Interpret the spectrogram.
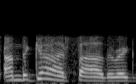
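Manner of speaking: slow, put-on tough-guy voice; Joey's Godfather line. Imitating Joey in the dub, slow mock mobster. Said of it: "Joey's saying".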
